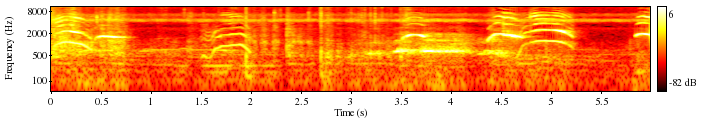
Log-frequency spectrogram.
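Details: Kittens struggling to get out of their bed to run about; a run of thin, high arched mews, several overlapping, some bending down in pitch, with soft rustling and a faint steady hum.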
